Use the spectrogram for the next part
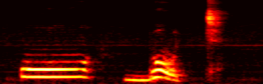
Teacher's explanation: The highest back vowel, where you round your lips 360 degrees, would be boot. Smaller rounding because it's high.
